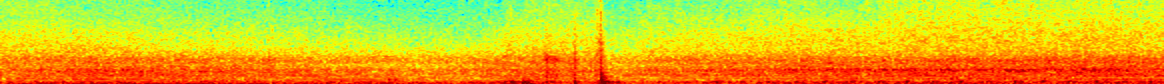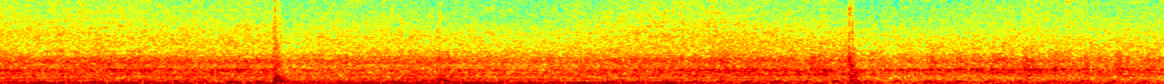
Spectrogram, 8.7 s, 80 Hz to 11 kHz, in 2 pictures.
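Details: Ex-police Ford Crown Victoria P71 V8 at idle, hood open: a light, quick ticking knock from one side of the engine, strongest when cold right after starting and much weaker later. Source unconfirmed.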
